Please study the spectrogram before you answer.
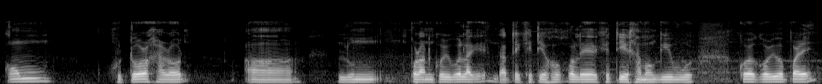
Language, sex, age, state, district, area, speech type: Assamese, male, 18-30, Assam, Tinsukia, urban, spontaneous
